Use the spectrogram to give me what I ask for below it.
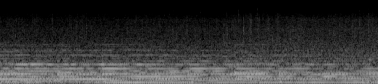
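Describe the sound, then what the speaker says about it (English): Steady rain falls in Minecraft, a dense continuous patter of drops on surfaces that stays even and fairly loud throughout, with no voices. "And enjoy the rain while I'm covered by the canopy."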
